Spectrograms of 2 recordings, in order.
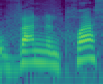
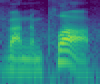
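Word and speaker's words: Vanden Plas: a Flemish family name it's not French and so the S is not silent even if BMC later British leand did occasionally leave the S off and pronounce it as vanam pla anyway there was not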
